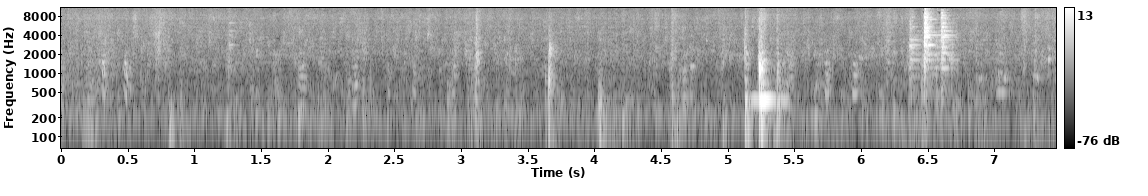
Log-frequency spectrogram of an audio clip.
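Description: Light knocks and rustles of a machete and woven plastic sack being handled on a dirt floor, with one loud knock about five seconds in and a short, sharp high sound about a second later.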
